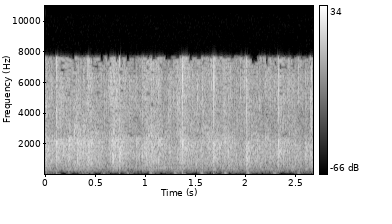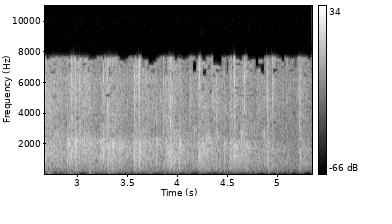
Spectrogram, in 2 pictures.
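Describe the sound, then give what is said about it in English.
Sustained applause from the audience at a Sabbath day service, a dense, even wash of many hands clapping at a steady, fairly loud level throughout, easing slightly at the very end. “Give them another round of applause for”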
